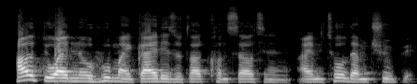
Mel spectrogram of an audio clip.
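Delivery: ordinary talk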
